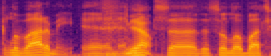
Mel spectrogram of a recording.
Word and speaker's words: Lobot: I always pronounce it as Lobot from Empire. That's correct. Yeah. Lobot's right.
